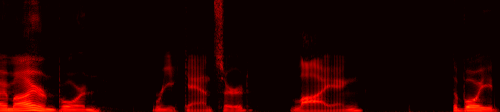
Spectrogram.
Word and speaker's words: Reek: "Reek, I'm Reek. It rhymes with squeak."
